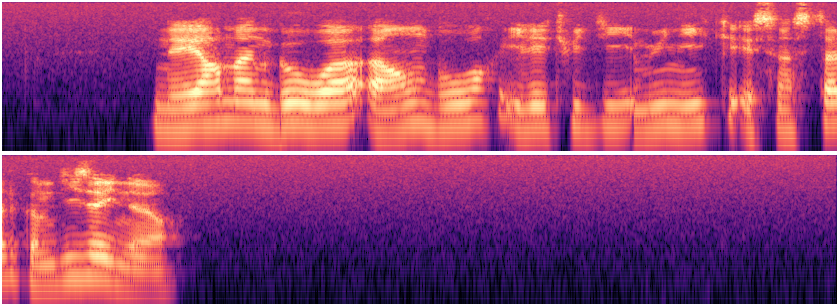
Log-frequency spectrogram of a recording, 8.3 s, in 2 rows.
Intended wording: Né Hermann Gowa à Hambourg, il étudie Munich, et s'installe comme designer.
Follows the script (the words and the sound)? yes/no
yes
